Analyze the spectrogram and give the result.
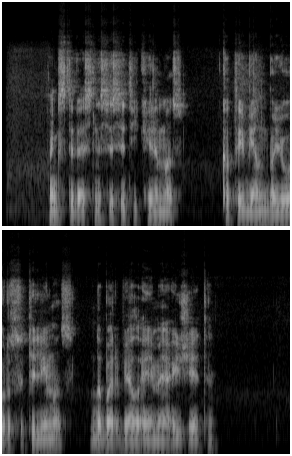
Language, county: Lithuanian, Panevėžys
